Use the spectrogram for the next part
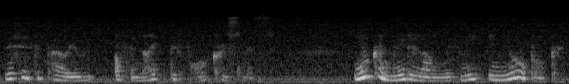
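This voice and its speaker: Mellow woman storyteller, often hushed. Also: mid-range voice, animated, moderate pace, slight background noise, low-quality recording. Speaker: storybook narrator. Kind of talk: read-along children's poem narration.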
